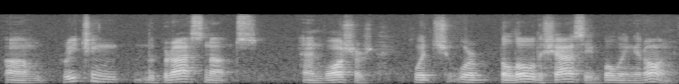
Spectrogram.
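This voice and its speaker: Male repair-video host, lowish voice, casual step-by-step explainer, faint noise and hiss behind him. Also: slow, a bit bright, rough recording. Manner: explanatory, addressing viewers directly. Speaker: host of a radio restoration series. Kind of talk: casual hands-on repair demonstration.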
